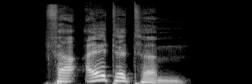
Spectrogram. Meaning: strong dative masculine/neuter singular of veraltet
- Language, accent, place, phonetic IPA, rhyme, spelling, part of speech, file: German, Germany, Berlin, [fɛɐ̯ˈʔaltətəm], -altətəm, veraltetem, adjective, De-veraltetem.ogg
